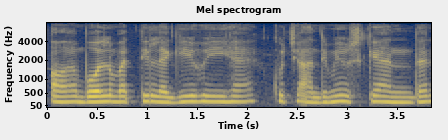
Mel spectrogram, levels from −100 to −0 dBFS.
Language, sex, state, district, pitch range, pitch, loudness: Hindi, female, Bihar, Katihar, 190-205 Hz, 200 Hz, -18 LUFS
